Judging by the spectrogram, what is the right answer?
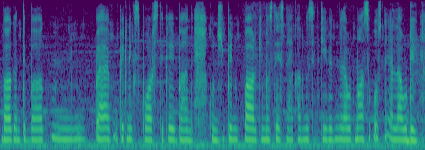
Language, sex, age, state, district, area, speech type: Kashmiri, female, 18-30, Jammu and Kashmir, Srinagar, rural, spontaneous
